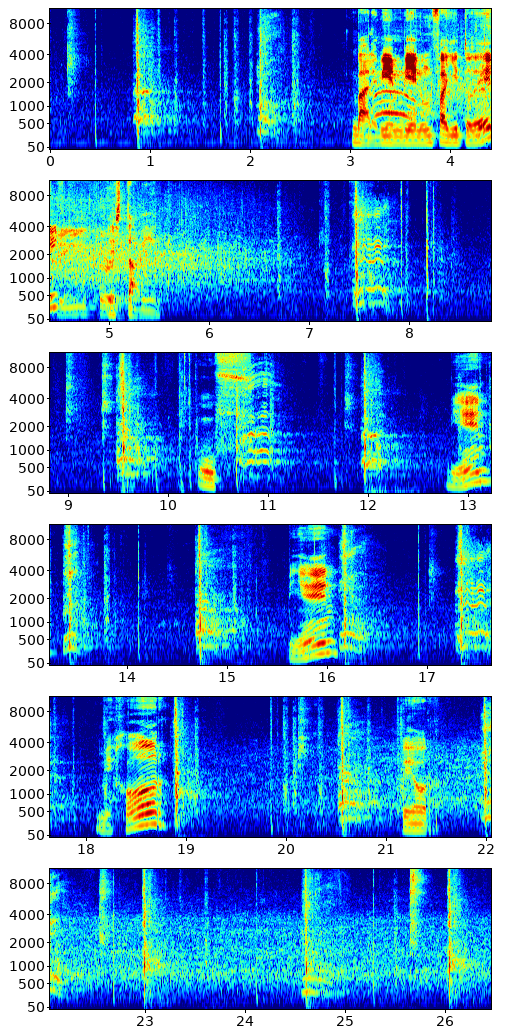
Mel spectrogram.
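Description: A tennis ball is struck by a racket again and again with sharp pops.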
